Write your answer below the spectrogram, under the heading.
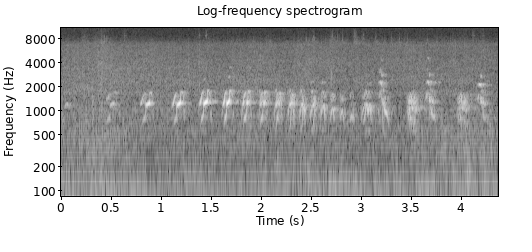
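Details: A Tibetan snowcock calls while taking a snow bath in Ladakh. It gives a hurried series of short, hollow, clucking notes, loud at first and then tumbling faster and softer. A few spaced, higher notes trail off over faint background hiss.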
